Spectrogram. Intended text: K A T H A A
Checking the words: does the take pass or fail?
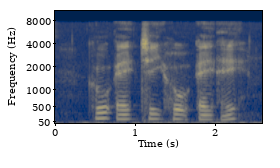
pass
